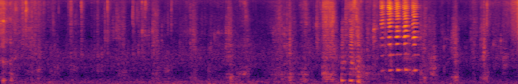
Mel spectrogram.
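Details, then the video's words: A goat kid named Joel in his first hour of life, his calm mother Penny nearby, captured by GoPro: a brief bleat at about five seconds followed by a pulsing, quavering bleat lasting roughly a second, with steady low background noise. "Baby Goat - One Hour Sound and Video"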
